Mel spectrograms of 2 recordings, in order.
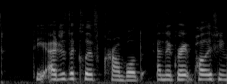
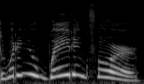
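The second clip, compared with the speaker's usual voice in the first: high, slow, impatient demand; 9 semitones higher, 4 dB louder than usual. Acted. Clarice urging Percy to finish it, impatient. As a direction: push him to act now.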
